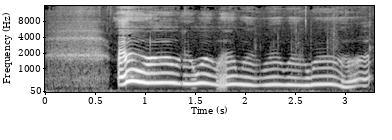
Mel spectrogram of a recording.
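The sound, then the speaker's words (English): A person imitates a mournful dog whine: one long, sustained, wavering cry that holds steady, then rises sharply at the end, loud with no other sounds. “the sad, just that sad break your heart dog crying.”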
